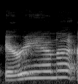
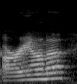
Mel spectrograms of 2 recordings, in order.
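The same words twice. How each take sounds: First: "Ariana" as air-ee-AN-uh; first pronunciation variant. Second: "Ariana" as ar-ee-AH-nuh; second pronunciation variant. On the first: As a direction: say "Ariana" with an "air" start and "Anna" ending. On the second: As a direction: say "Ariana" with open "ah" vowels. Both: Shown as a demonstration. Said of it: "depending on how you pronounce".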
